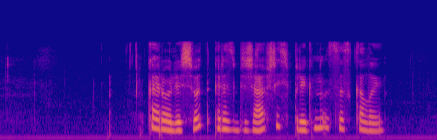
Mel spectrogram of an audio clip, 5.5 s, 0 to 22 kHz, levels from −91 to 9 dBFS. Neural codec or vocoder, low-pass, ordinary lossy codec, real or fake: none; 7.2 kHz; none; real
